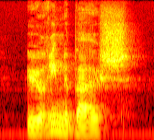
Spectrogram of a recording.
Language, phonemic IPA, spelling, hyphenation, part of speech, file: Dutch, /yˈri.nəˌbœy̯s/, urinebuis, uri‧ne‧buis, noun, Nl-urinebuis.ogg
- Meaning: urethra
